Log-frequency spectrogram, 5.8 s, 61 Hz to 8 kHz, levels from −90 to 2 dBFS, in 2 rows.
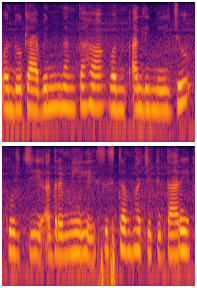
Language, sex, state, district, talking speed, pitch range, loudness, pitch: Kannada, female, Karnataka, Bidar, 125 wpm, 185-205 Hz, -18 LUFS, 195 Hz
